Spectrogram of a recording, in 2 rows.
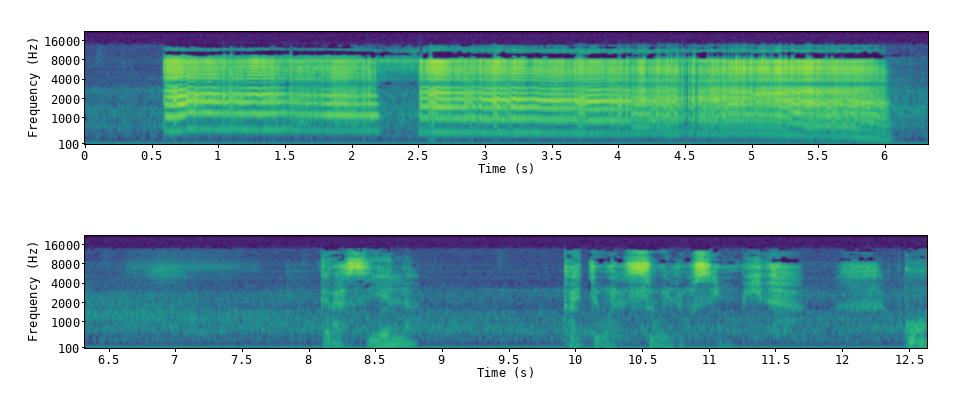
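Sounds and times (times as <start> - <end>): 
harsh piercing scream: 0.6 - 6.1
speech: 8.2 - 8.9, 10.0 - 11.7.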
